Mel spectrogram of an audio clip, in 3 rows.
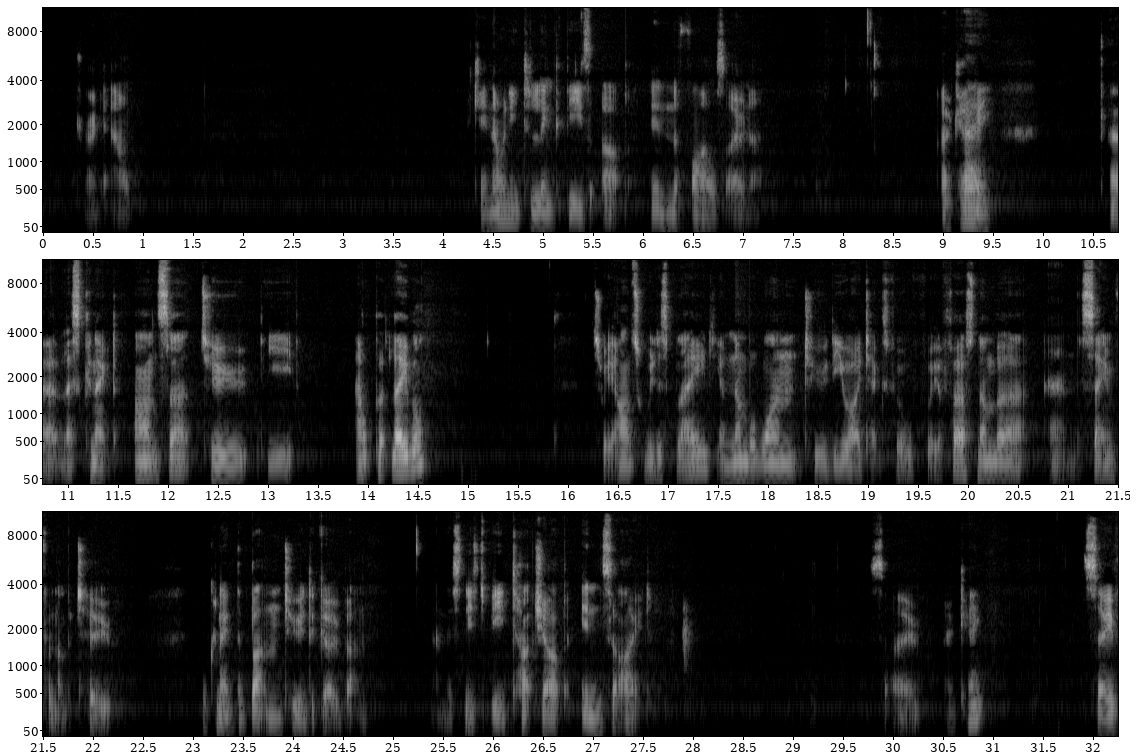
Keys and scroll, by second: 31.2 super+s.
